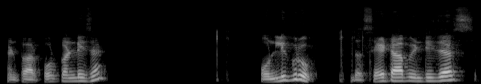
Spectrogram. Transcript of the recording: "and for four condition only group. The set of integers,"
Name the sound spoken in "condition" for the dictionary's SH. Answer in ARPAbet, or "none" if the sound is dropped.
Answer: S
